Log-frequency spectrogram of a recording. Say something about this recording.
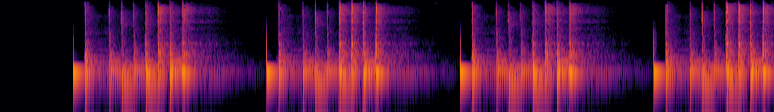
Percussions Electronics with Ableton Live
